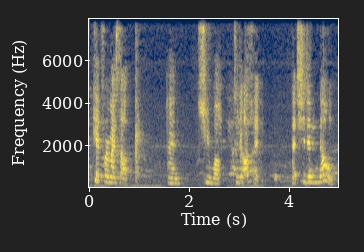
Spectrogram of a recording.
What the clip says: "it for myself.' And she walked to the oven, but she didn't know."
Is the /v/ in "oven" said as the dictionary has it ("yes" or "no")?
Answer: no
